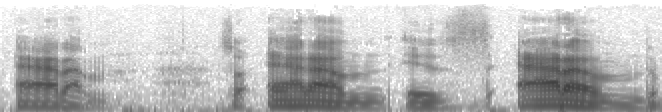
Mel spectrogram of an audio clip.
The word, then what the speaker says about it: ADaM: the CIS standard you you say it as Adam not atam uh another term that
